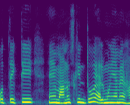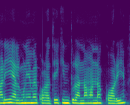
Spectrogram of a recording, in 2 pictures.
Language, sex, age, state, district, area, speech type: Bengali, female, 45-60, West Bengal, Bankura, urban, spontaneous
